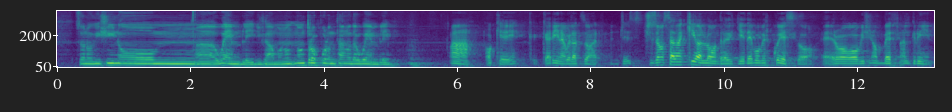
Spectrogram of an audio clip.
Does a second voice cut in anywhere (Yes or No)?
No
